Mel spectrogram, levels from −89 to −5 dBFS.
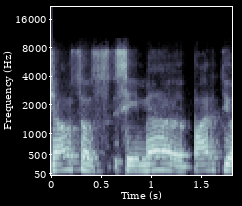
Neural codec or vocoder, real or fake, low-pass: vocoder, 48 kHz, 128 mel bands, Vocos; fake; 9.9 kHz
